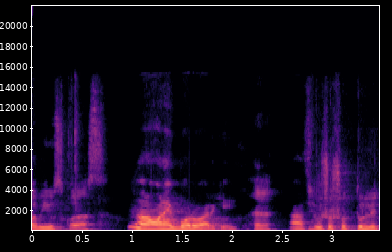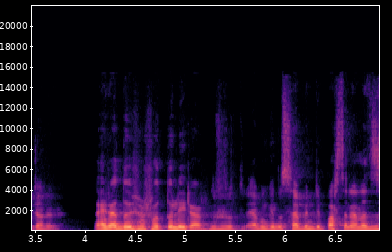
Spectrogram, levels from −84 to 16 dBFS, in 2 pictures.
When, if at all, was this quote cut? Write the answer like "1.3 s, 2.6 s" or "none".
2.8 s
